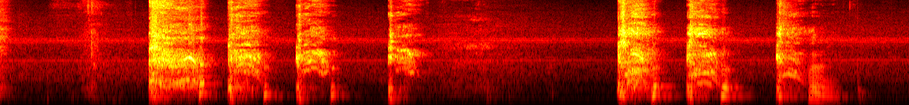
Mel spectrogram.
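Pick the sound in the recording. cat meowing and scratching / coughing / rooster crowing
coughing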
